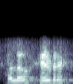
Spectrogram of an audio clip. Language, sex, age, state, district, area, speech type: Kannada, male, 30-45, Karnataka, Belgaum, urban, conversation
